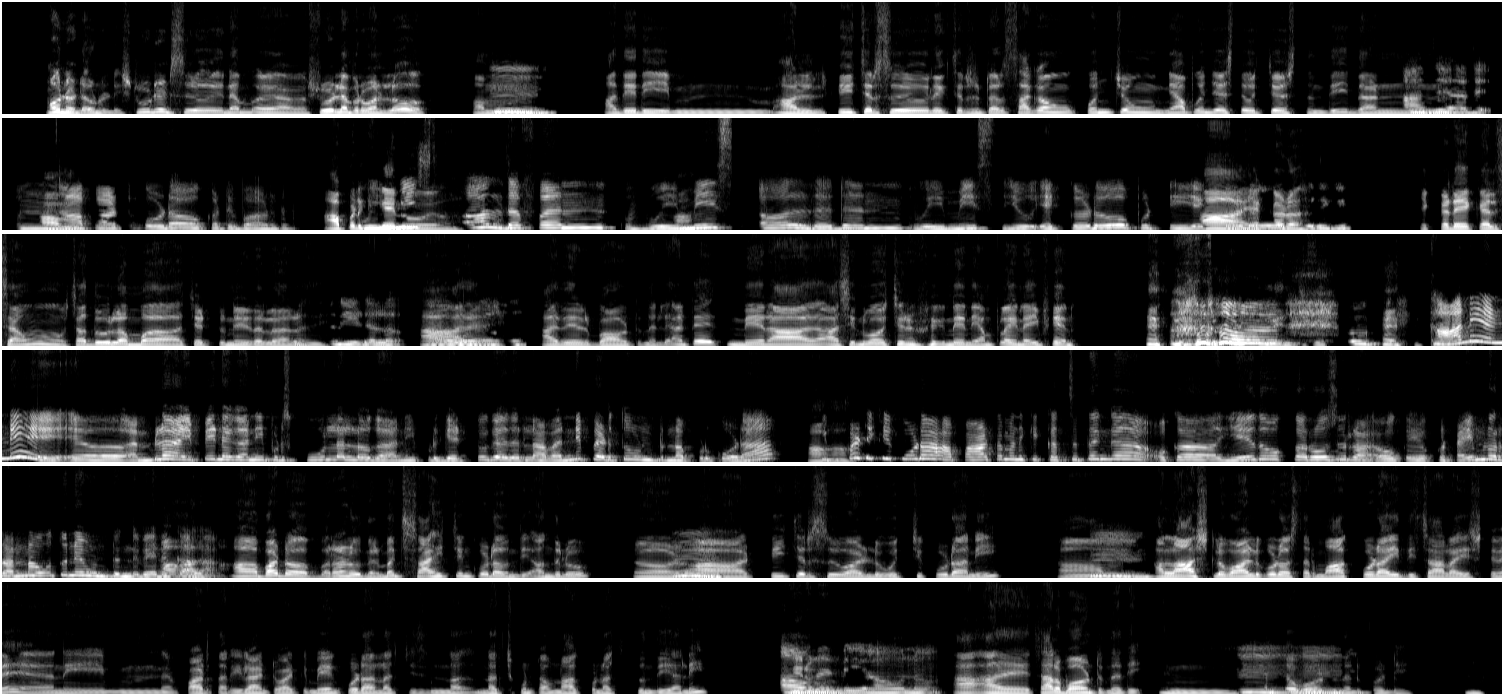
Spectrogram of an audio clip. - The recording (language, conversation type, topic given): Telugu, podcast, పాత పాట వింటే గుర్తుకు వచ్చే ఒక్క జ్ఞాపకం ఏది?
- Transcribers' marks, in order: in English: "స్టూడెంట్స్"; in English: "టీచర్స్, లెక్చరర్స్"; lip smack; singing: "వి మీస్ ఆల్ ద ఫన్ … పుట్టి ఎక్కడో పెరిగి"; in English: "వి మీస్ ఆల్ ద ఫన్ … వి మీస్ యూ"; tapping; laughing while speaking: "ఎంప్లాయినైపోయాను స్టూడెంట్ నుంచి"; chuckle; in English: "స్టూడెంట్"; in English: "ఎంప్లాయ్"; in English: "రన్"; in English: "టీచర్స్"; in English: "లాస్ట్‌లో"; other background noise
